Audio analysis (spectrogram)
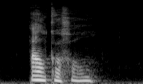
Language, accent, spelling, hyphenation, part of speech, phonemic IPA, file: English, UK, alcohol, al‧co‧hol, noun, /ˈæl.kə.hɒl/, En-uk-alcohol.ogg
- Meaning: 1. Any of a class of organic compounds (such as ethanol) containing a hydroxyl functional group (-OH) 2. Ethanol 3. Beverages containing ethanol, collectively 4. Any very fine powder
